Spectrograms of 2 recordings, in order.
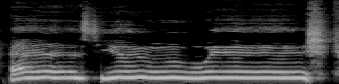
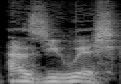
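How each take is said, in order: First: Very high, drawn-out wail of the words; rolling down a hill. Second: Said in the usual way. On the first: Retold or imitated. Mimicking the hero rolling down the hill, high drawn-out wail. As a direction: stretch every word high and slow as if tumbling downhill. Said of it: "he's rolling down it going". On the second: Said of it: "as she pushes him down the hill".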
